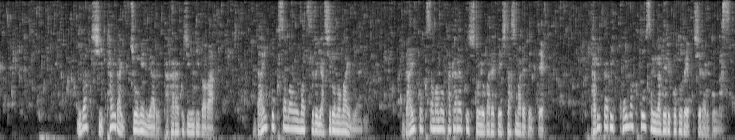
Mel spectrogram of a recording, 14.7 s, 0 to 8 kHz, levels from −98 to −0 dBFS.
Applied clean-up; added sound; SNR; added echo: classical method WPE with log-MMSE.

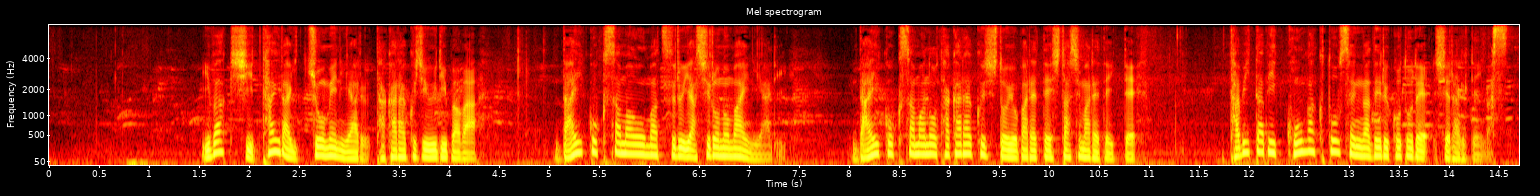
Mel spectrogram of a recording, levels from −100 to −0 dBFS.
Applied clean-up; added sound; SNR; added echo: none; none; none; none.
